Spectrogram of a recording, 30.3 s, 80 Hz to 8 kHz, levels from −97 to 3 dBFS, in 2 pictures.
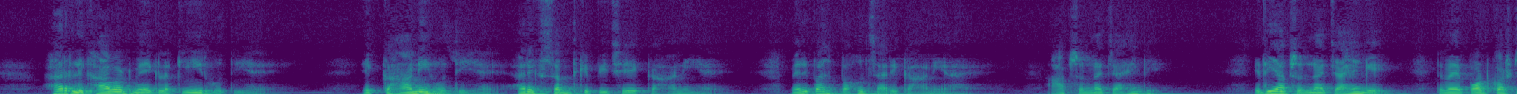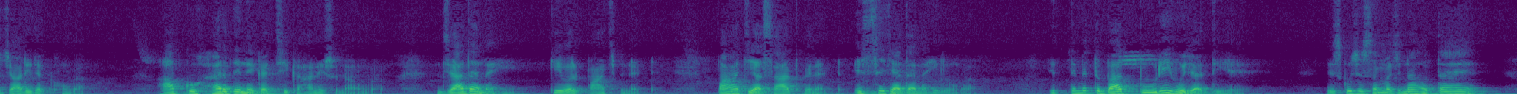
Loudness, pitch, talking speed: -31 LUFS, 105 Hz, 140 wpm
